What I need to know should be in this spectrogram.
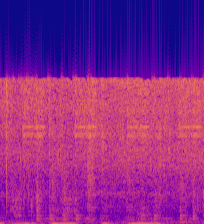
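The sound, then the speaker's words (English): Sauce and oil sizzle and fry in a pan with a dense, steady crackle, broken by a few low thumps from stirring, with no voices. “Add a little bit of oil. It's going to pop this splatter because oil and water don't mix.”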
